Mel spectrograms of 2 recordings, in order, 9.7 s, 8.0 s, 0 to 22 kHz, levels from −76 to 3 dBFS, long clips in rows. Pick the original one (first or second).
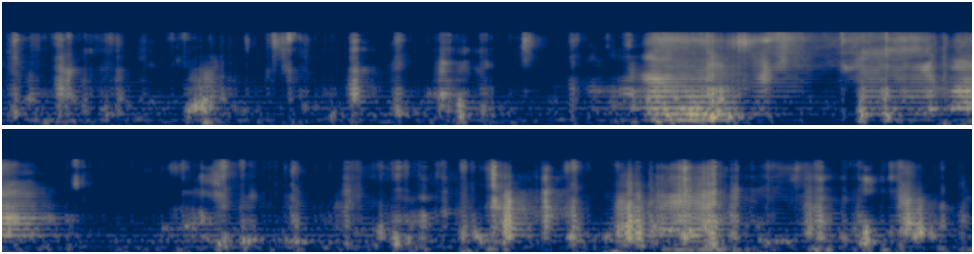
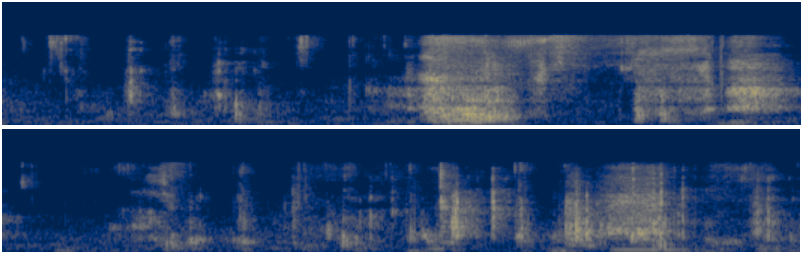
second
